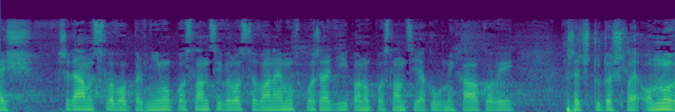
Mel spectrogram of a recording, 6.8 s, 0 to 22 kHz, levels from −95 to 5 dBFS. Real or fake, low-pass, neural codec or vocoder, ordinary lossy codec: real; 10.8 kHz; none; MP3, 48 kbps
